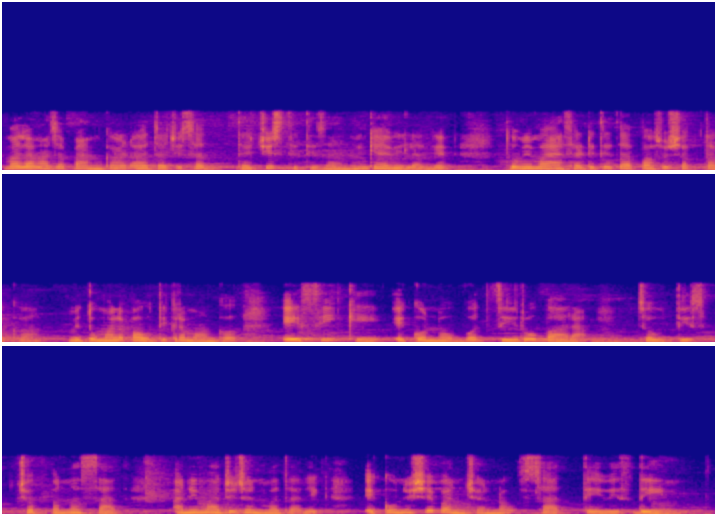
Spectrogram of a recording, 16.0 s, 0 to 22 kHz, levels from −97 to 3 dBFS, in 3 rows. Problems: constant background noise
